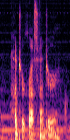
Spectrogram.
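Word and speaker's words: Hunter × Hunter: crossover between different elements the x is pronounced as cross so Hunter cross Hunter instead of Hunter x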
